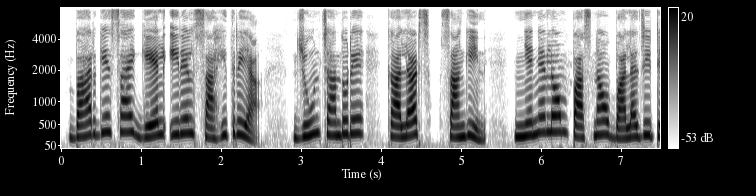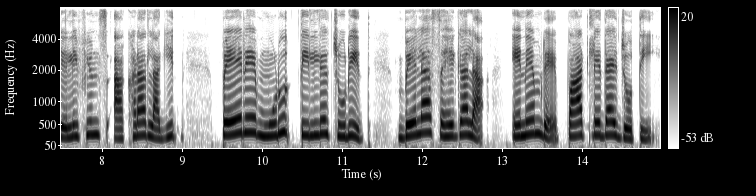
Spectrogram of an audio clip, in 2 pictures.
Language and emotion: Santali, neutral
